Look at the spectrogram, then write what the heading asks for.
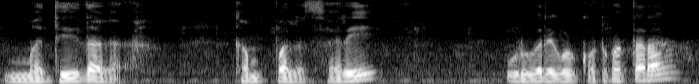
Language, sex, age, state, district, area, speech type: Kannada, male, 30-45, Karnataka, Bidar, urban, spontaneous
